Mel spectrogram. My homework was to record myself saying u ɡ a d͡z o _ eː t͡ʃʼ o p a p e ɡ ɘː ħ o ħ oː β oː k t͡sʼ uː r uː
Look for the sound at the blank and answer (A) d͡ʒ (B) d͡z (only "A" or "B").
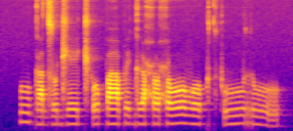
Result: A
